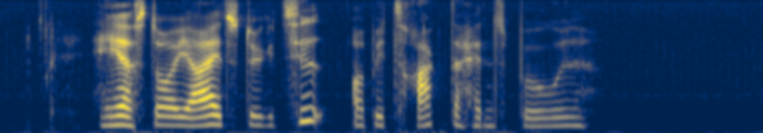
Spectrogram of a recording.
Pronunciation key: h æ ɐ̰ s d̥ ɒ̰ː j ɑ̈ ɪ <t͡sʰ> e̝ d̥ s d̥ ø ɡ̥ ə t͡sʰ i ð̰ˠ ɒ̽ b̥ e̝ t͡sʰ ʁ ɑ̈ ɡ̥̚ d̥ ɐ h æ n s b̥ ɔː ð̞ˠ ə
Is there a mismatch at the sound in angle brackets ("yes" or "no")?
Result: yes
